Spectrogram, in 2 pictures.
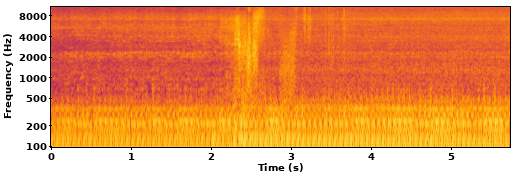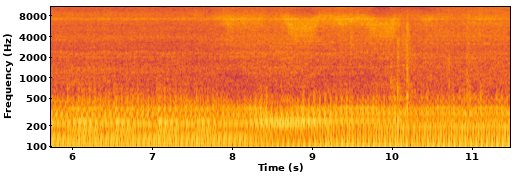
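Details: Motorcycle idling evenly at about two or three beats a second with no knocks or rattles, started after resoldering and reconnecting a faulty kickstand switch (neutral now working) and clearing the check engine light with a Euro 4 scanner; healthy idle.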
